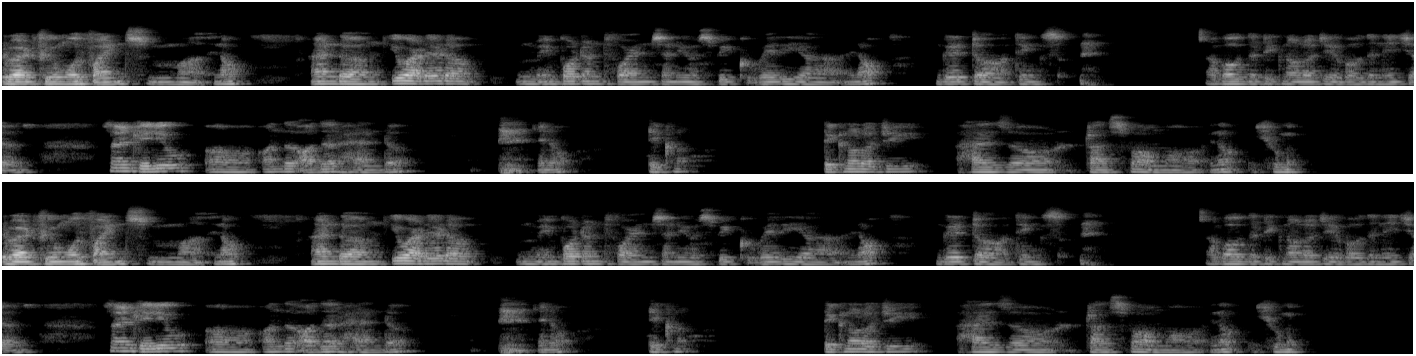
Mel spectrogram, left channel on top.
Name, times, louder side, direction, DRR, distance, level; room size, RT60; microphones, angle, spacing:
voice 1, 0.0-4.7 5.1-9.0 9.3-11.0 12.0-18.2 19.1-19.8 20.6-21.0 22.3-23.3 23.7-27.0, left 1 dB, 60° left, -4 dB, 1.0 m, -29 dB
4.9 x 2.7 x 3.1 m, 0.38 s
head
